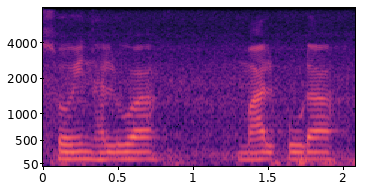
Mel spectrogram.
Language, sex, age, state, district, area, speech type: Urdu, male, 18-30, Uttar Pradesh, Azamgarh, rural, spontaneous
